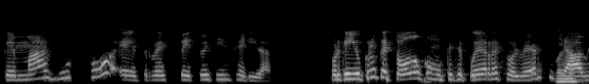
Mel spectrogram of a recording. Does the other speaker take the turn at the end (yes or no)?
no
